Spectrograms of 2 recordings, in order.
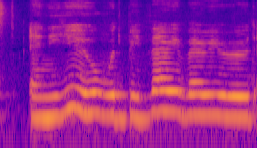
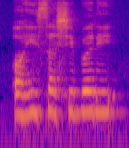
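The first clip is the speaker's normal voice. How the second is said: very fast, casual お久しぶり. Language lesson, showing the casual form of the greeting, said very fast. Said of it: "we say it very fast".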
